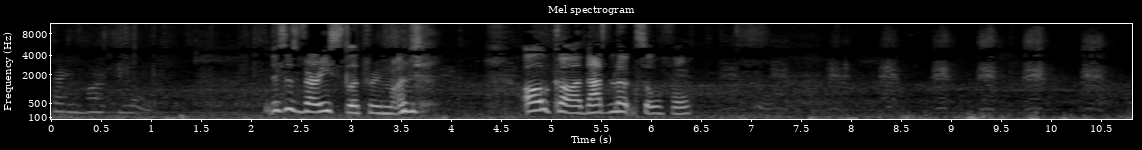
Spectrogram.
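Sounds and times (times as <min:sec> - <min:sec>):
speech: 0:00.0 - 0:01.4, 0:02.1 - 0:03.9, 0:04.7 - 0:06.5
low rumble of wind outdoors: 0:00.0 - 0:10.7
ducks quacking in short nasal calls: 0:06.7 - 0:10.7.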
